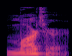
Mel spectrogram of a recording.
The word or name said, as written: martyr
